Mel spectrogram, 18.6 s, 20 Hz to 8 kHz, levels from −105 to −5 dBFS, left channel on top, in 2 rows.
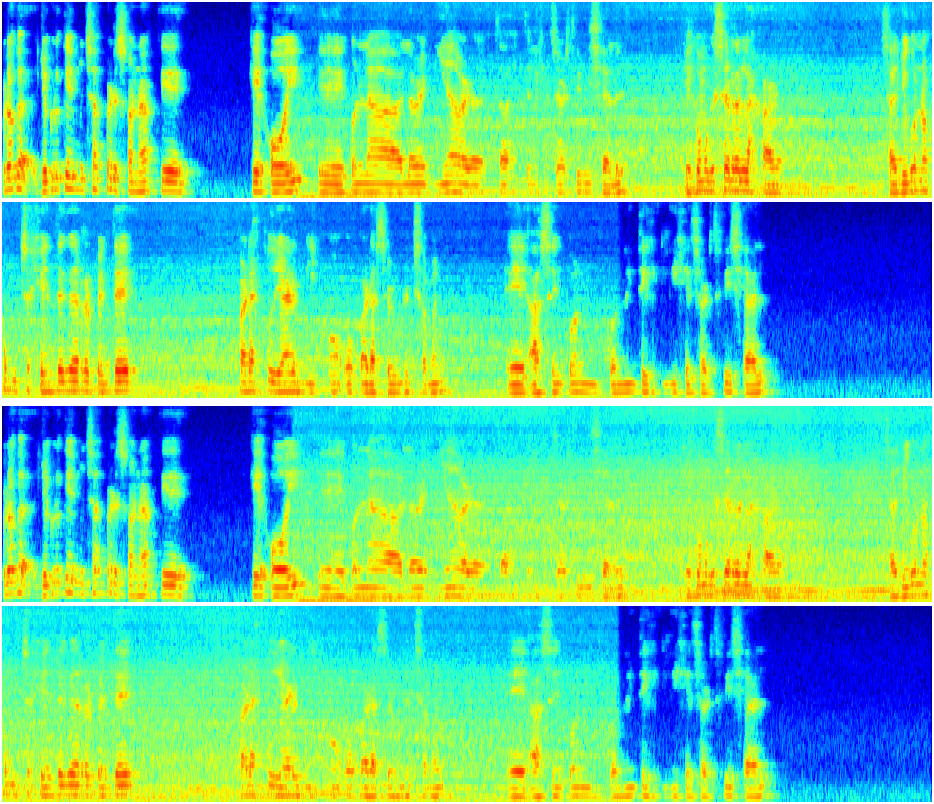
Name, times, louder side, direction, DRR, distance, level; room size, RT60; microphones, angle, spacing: voice 1, 0.0-1.8 2.5-6.2 6.8-7.8 8.8-10.6 11.7-13.8 14.3-16.9, left 2 dB, 70° left, 2 dB, 0.5 m, -29 dB
sound 1, 2.9-15.5, right 3 dB, 85° right, 0.6 m, -37 dB
4.0 x 2.5 x 2.4 m, 0.27 s
head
